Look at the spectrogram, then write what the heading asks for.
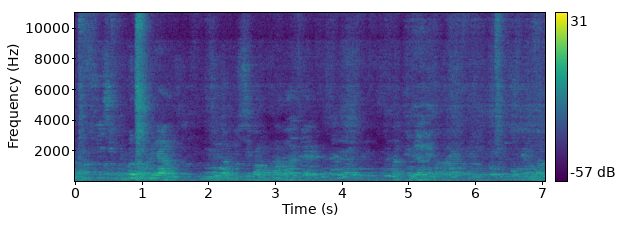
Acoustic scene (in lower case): crowded indoor space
